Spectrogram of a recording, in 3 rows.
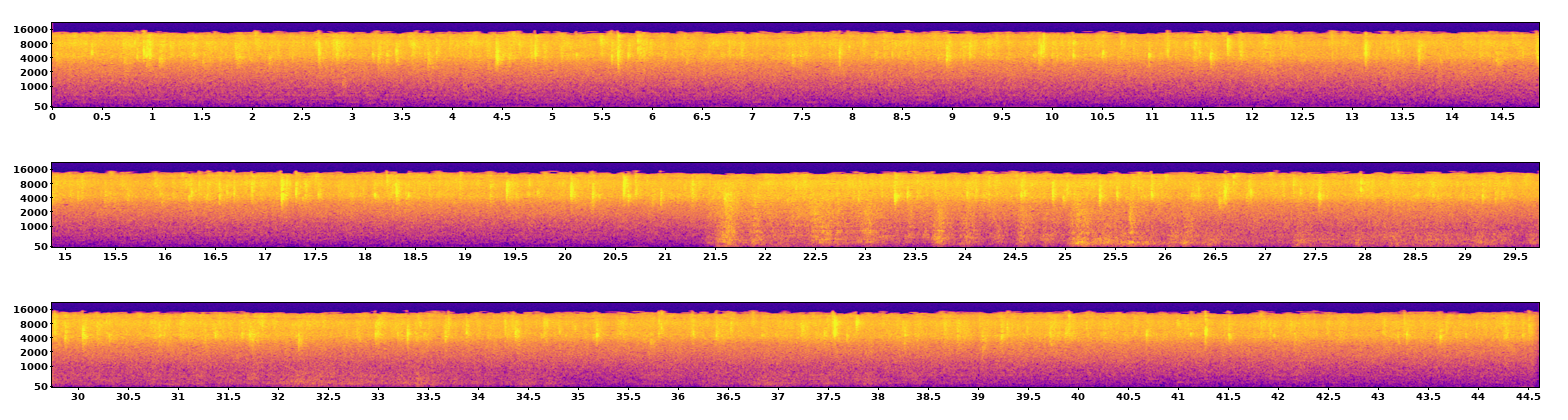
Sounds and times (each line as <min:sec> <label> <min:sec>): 0:00.0 Rain on the patio 0:44.6
0:21.4 thunder 0:29.8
